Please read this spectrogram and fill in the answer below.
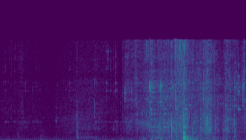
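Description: Christmas tree branches and decorations rustling with light clicks and clinks, starting quiet and building in the second half, with one sharper click near the end.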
